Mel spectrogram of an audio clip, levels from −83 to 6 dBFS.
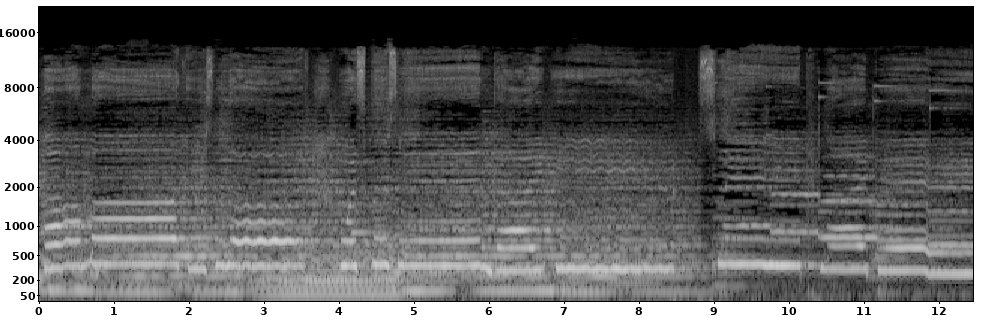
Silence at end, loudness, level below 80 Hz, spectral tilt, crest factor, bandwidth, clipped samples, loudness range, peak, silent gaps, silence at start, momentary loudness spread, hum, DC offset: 0 s; -18 LUFS; -36 dBFS; -5.5 dB/octave; 14 dB; 14 kHz; under 0.1%; 3 LU; -4 dBFS; none; 0 s; 7 LU; none; under 0.1%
